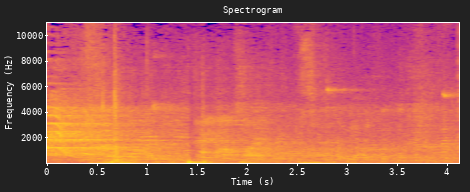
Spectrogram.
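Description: The tail of a loud shouted team cheer cutting off at the start, then voices echoing in a gymnasium. A few low thuds and one sharp smack about a second and a half in come from a volleyball bouncing on the hardwood floor.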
